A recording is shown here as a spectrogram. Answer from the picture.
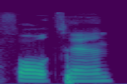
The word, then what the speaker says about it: Fulton: It's at the Kiana Fulton. It's spelled Kiana, spelled Q-U-I-A-N-A, and then my last name, F-U-L-T-O-N.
